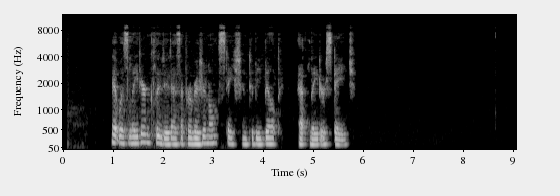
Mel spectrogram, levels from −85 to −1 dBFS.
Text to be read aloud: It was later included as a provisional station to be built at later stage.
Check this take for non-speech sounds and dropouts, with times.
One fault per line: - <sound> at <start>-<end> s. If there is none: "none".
none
